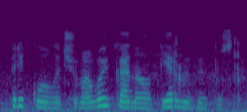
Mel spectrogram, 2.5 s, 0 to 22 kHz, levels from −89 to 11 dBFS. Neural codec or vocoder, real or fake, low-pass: none; real; 7.2 kHz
